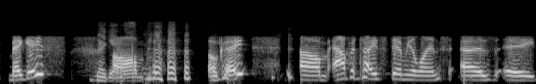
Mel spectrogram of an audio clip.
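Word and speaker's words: Megace: do you recommend an appetite stimulant such as m'g us or something else okay um not to correct you but that would be pronounced Megas okay appetite stimulants as a just to make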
